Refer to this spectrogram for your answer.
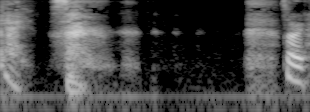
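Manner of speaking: laughing and chuckling while talking. Recording a video, apologizing while laughing at their own habit. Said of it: "I'm laughing because".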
